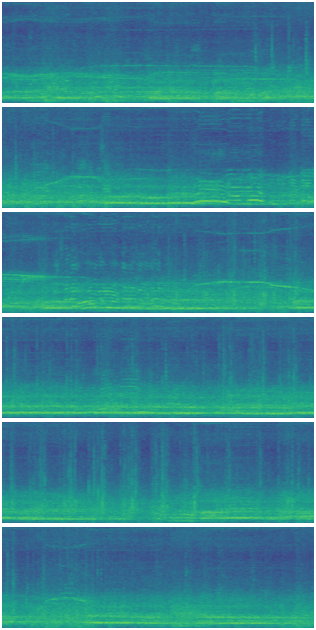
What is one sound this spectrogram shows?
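A large crowd of fans chants and sings loudly in unison in an open stadium.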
